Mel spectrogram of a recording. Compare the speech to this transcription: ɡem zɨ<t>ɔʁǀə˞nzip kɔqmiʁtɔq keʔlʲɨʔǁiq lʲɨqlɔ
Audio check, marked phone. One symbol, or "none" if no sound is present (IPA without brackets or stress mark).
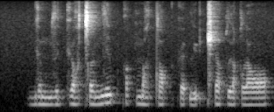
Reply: kʲ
